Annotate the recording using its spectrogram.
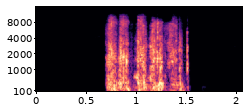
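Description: A loud scratchy rustle, about a second in, made of several quick strokes and lasting under a second, with dead silence before it.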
